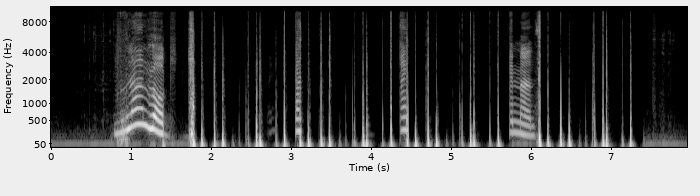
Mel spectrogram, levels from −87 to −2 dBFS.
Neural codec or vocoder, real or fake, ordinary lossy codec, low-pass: codec, 44.1 kHz, 1.7 kbps, Pupu-Codec; fake; none; 9.9 kHz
